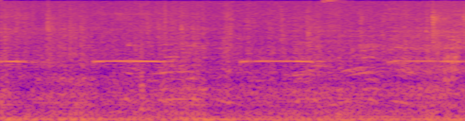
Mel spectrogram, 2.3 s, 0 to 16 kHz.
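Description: Truck's reversing alarm beeping, short high beeps evenly spaced about 0.7 s apart, three of them, over the low rumble of the truck's engine running.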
